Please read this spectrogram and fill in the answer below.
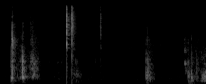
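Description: A handful of short, light clicks and taps, about five at uneven intervals with quiet gaps between, as fabric is handled on an ironing board.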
